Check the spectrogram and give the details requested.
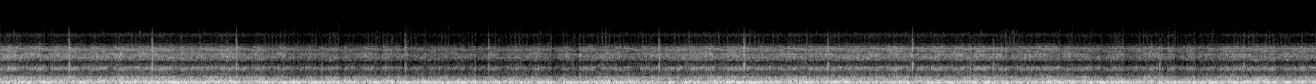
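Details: Scott E-Aspect 910 e-bike with a Bosch mid-drive motor: sharp ticks roughly every second over the motor hum and wind rush, a tapping or popping noise the motor started making.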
